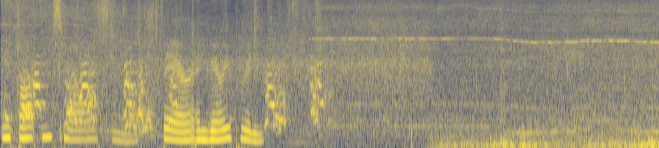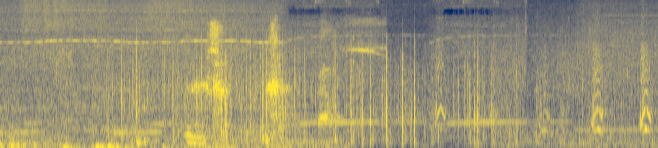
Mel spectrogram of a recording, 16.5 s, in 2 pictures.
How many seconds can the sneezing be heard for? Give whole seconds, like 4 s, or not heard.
2 s.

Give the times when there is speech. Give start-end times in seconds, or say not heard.
0.0-3.3.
